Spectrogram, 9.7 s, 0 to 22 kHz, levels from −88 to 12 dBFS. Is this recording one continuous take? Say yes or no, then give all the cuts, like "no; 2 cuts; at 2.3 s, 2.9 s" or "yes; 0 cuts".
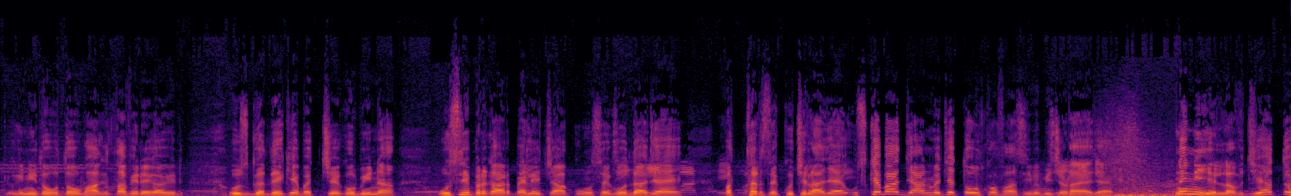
no; 1 cut; at 8.5 s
